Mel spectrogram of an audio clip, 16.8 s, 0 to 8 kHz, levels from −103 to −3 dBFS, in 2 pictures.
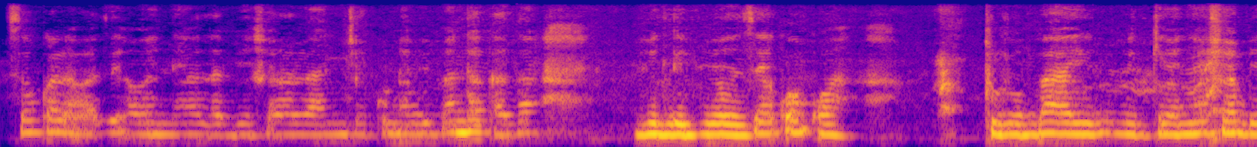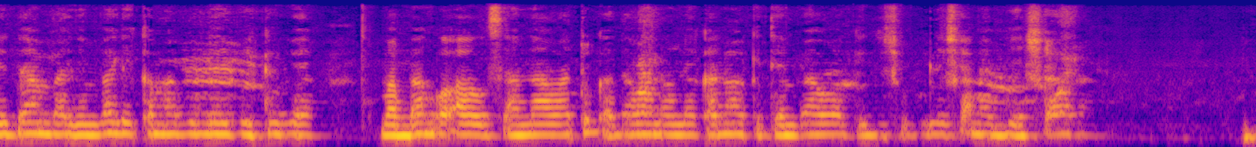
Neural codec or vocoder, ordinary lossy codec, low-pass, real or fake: codec, 16 kHz, 4 kbps, FreqCodec, larger model; AAC, 48 kbps; 7.2 kHz; fake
